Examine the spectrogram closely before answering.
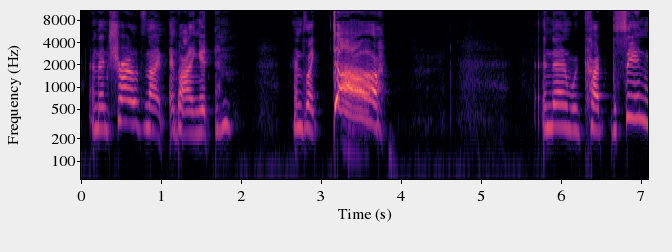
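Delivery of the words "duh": loud, high blurted exclamation; mock yell. Retelling a character's outburst in the scene, loud yell. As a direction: yell it out in one burst.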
